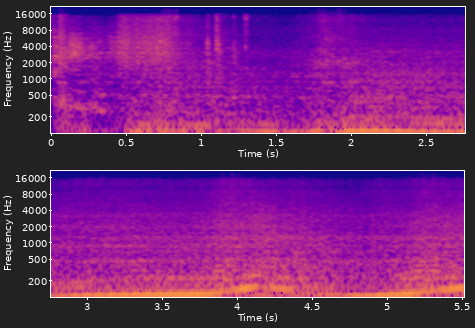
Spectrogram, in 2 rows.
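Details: Worn 1957 Chevy convertible with over 250,000 miles, after retightening exhaust manifold bolts: deep, smooth rumble rises and holds with throttle; the earlier clack-clack at idle is gone and the manifold sounds sealed; normal start and rev.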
